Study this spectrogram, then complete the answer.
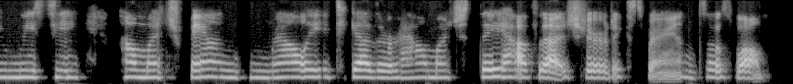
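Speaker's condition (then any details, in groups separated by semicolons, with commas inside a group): ALS; atypical case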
